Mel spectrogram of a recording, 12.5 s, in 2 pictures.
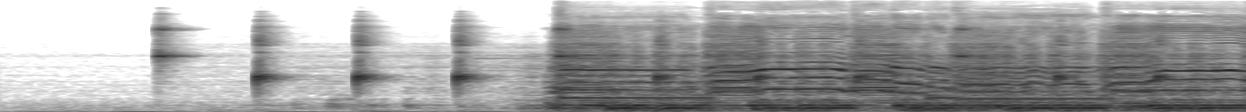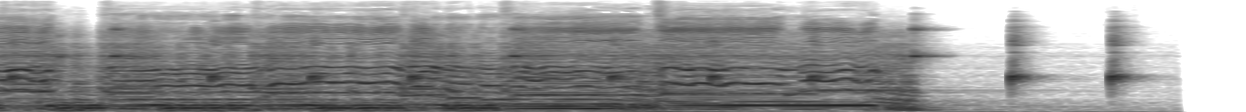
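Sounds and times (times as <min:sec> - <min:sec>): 
vocals: 0:02.6 - 0:11.4.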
